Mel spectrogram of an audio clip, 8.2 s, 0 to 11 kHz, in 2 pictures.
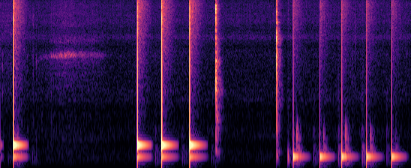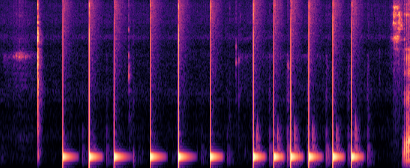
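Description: Synthesized basic drum tone pitched at B flat 2 in Ableton Live, repeated short pulsed hits with a clear low pitch, played in an irregular pattern of about twenty taps, clean and without talk.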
